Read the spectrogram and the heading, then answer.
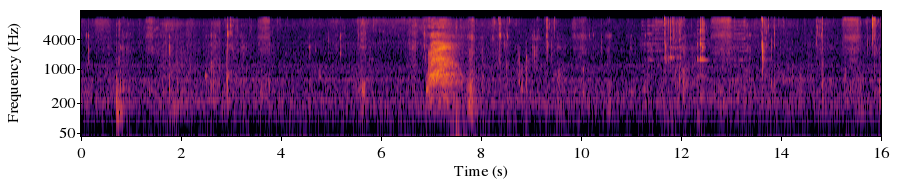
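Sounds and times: man chewing crispy bacon: 7.8s - 11.0s, 13.6s - 16.0s.

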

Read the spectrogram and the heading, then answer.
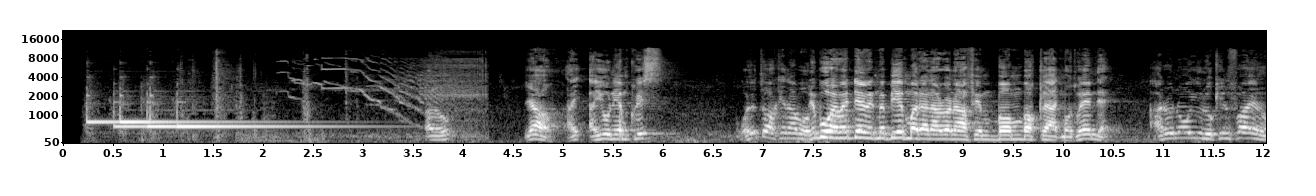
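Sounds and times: two-note doorbell chime: 0.2s - 2.4s.

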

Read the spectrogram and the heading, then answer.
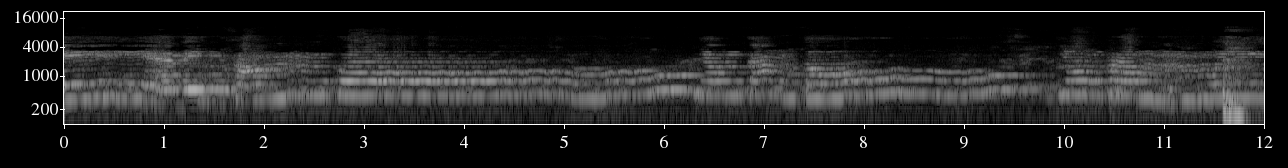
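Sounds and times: person singing long held notes: 8.0s - 12.0s.

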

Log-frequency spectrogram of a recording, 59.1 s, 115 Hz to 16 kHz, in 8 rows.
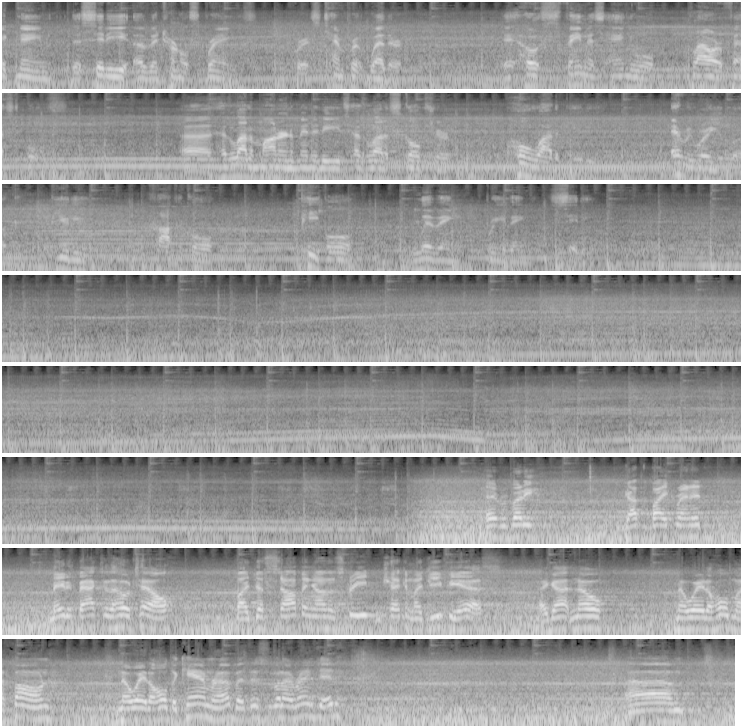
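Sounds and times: machinery low rumble: 0.0s - 59.0s
motorcycle engine revving: 0.0s - 59.0s.

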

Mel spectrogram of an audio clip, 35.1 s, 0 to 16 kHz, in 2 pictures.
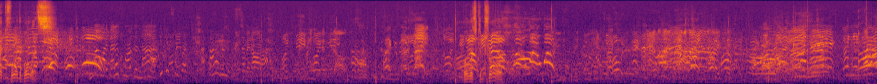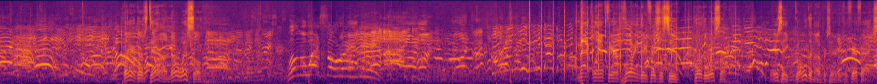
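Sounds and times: people talking and calling out: 0.0s - 35.0s.

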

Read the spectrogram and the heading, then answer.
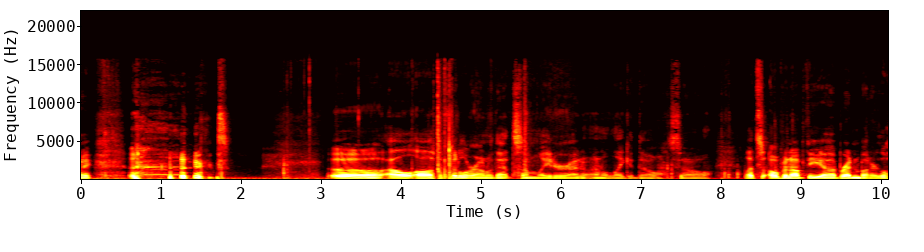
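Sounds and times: man laughing: 0.4s - 1.9s.

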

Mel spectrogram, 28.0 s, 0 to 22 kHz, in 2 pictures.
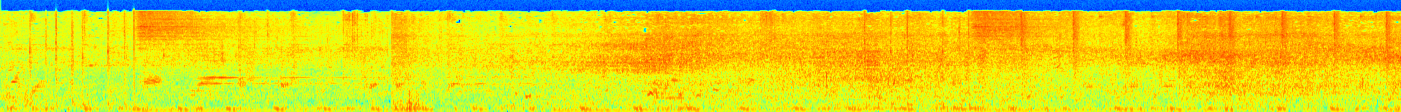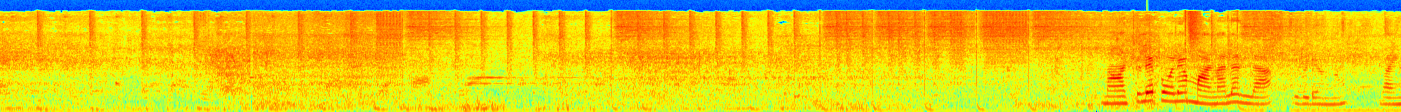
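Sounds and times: music: 0.0s - 28.0s
wind rumbling on microphone: 0.0s - 28.0s
waves washing over rocks and pebbles: 0.1s - 28.0s.

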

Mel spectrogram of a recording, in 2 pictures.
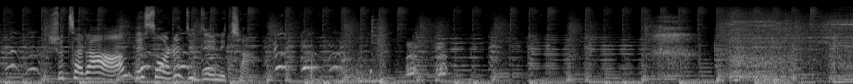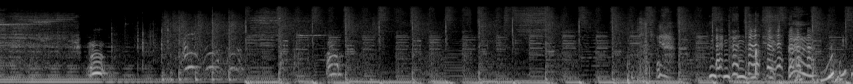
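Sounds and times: upbeat cartoon music: 0.0s - 17.0s
cartoon dogs barking: 1.2s - 4.6s, 9.4s - 9.7s, 10.3s - 11.1s, 11.8s - 12.1s.

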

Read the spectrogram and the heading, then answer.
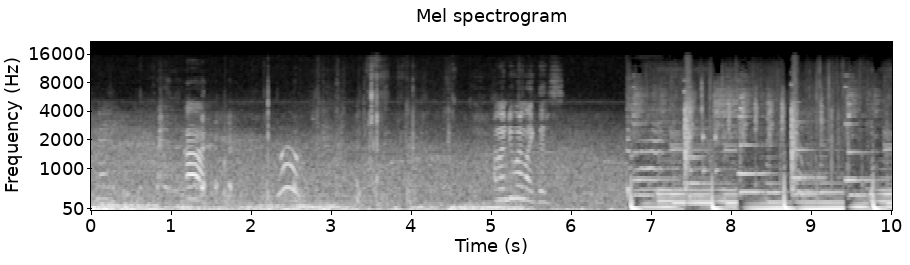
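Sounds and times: low outdoor rumble: 0.0s - 7.3s.

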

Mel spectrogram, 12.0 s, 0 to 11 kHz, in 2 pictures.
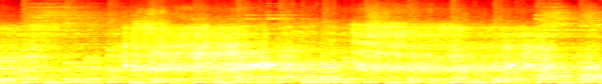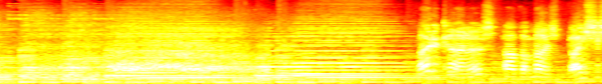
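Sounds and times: car engine and tyres sliding: 0.0s - 8.9s
orchestral music: 0.0s - 11.1s.

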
